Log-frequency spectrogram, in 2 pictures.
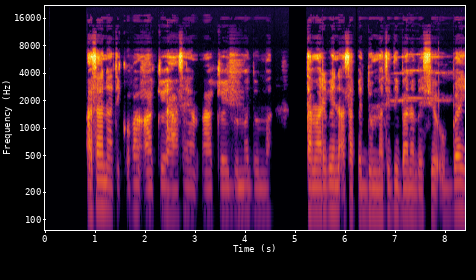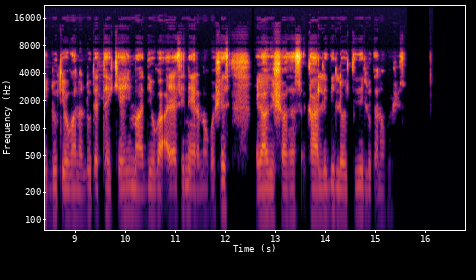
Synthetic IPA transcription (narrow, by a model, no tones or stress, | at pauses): ʔɐsaːnaːt̪ɪkʼɔfaːnʔaːkʼːɪjɔjhaːsɐjɐnaːkʼːɪjɔjd̪ʊmːɐd̪ʊmːɐ | t̪ɐmaːɾɪbeːnːɐ̰ʔɐ̰sɐpːɛd̪ʊmːɐt̪ɪd̪ɪbɐnɐbɛsːɪjo̰ʔʊ̰bːɐjlʊt̪ʼɪjoːɡɐnɐlʊt̪ʼɛt̪ːɐjkʰe̞ːhɪmaːd̪ːɪjoːɡaːʔɐ̰jɐsɪnːɛːɾɐnɐwkɔʃːeːshɛɡaːɡɪʃːɐwɐt̪ɐskaːlːɪd̪ɪlɔjt̪ːɪd̪ɪlʊt̪ʼːɐnɐwkɔʃːeːs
